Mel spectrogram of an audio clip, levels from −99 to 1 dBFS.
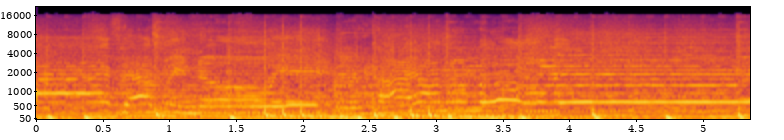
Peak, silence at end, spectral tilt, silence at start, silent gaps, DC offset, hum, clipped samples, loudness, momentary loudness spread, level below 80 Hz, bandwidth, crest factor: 0 dBFS; 0 s; -4.5 dB/octave; 0 s; none; under 0.1%; none; under 0.1%; -12 LUFS; 2 LU; -20 dBFS; 17 kHz; 10 dB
